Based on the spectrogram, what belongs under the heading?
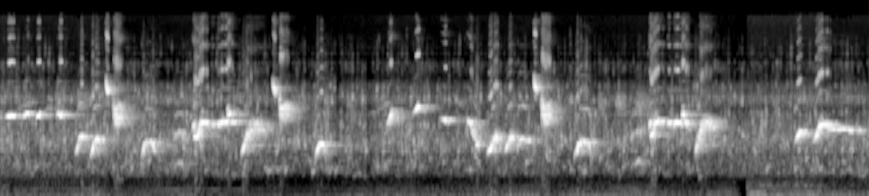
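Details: Continuous White-rumped shama song played as a lure for a bird that will not sing: varied loud whistled phrases, sharp downslurs and rising notes in quick, irregular bursts with brief gaps.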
